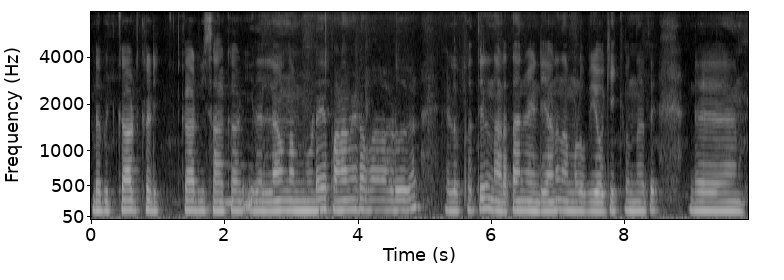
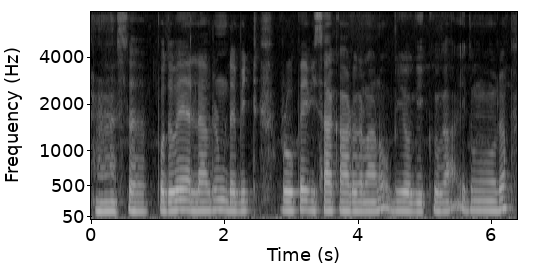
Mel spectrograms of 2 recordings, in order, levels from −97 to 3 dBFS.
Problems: none marked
